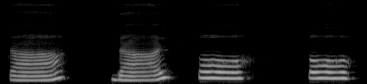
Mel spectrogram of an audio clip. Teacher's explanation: جب زبان کی نوک ثنائے اولیہ کی جڑوں سے لگے تو تا، دال، تو ادا ہوتے ہیں · जब जुबान की नोक सनाय उलिया की जड़ों से लगे तो ता दाल त अदा होते हैं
